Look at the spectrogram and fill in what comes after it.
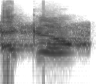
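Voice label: "Echo", English; Alphabet; DCS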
